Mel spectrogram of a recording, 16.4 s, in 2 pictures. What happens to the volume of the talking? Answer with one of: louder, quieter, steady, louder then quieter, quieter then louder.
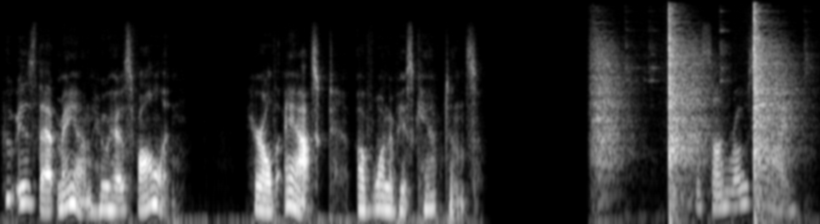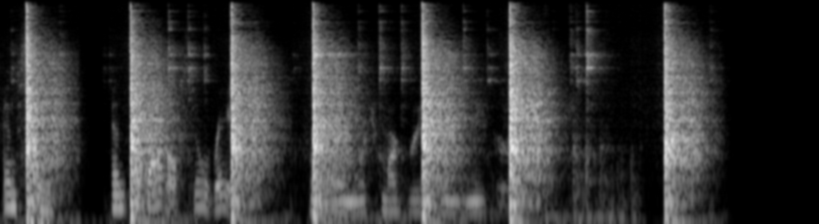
quieter.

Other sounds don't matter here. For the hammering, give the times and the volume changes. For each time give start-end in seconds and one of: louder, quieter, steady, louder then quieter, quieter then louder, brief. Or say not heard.
5.9-15.3 steady.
